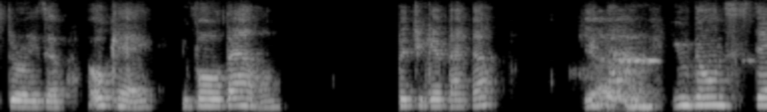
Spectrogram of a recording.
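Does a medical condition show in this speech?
Yes: cerebral palsy.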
